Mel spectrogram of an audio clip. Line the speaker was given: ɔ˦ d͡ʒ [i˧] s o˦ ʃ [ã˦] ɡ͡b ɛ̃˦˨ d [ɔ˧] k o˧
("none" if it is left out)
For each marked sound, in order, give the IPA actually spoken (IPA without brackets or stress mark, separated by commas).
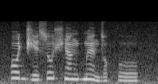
e˧, ã˦, ɔ˨˦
